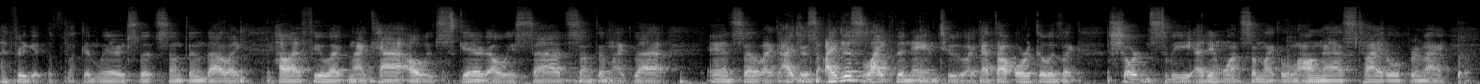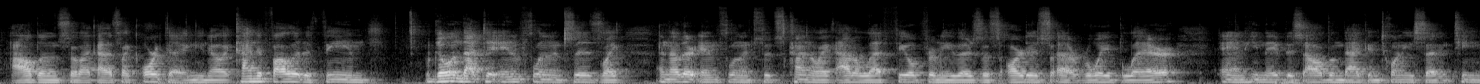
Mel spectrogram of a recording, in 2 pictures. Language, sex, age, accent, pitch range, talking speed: English, male, 20-39, American, 95-105 Hz, 205 wpm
